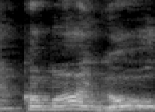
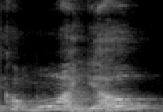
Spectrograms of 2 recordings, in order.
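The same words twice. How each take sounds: First: Louder, higher New York come on yo; New York accent. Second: Light New York accent on come on yo. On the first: Host hams up New York accent to dismiss excuse. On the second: Host slips into New York accent for emphasis. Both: Shown as a demonstration. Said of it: "In my New York accent".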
